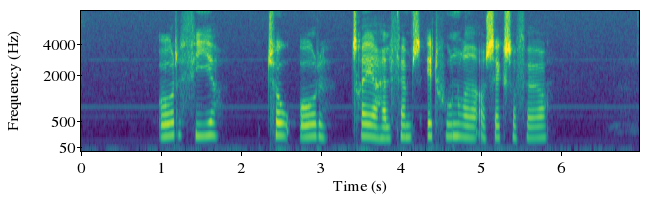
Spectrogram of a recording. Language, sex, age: Danish, female, 42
